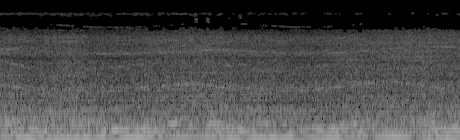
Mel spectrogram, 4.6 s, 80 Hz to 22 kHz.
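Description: Turbocharged 2.0-litre Cosworth YB four-cylinder race engine in a Ford Fiesta rallycross car, free-revving while stationary, its pitch rising and falling several times in slow swells.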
